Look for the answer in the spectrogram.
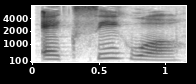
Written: exiguo

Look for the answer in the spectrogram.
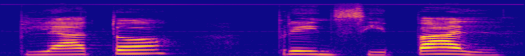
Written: plato principal

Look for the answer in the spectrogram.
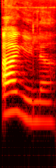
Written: aguila

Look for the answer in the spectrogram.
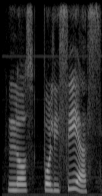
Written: policias

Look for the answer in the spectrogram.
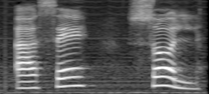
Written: hace sol

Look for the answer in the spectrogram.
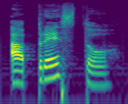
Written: apresto

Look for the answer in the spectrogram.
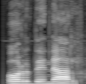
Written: ordenar

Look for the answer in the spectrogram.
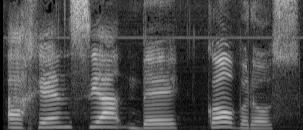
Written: agencia de cobros

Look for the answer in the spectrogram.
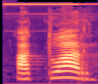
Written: actuar

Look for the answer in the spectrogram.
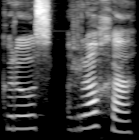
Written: cruz roja

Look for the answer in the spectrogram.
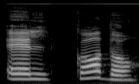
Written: el codo

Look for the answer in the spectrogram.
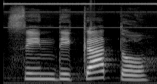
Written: sindicato

